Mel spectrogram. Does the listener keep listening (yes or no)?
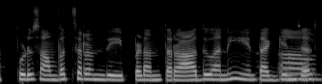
no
